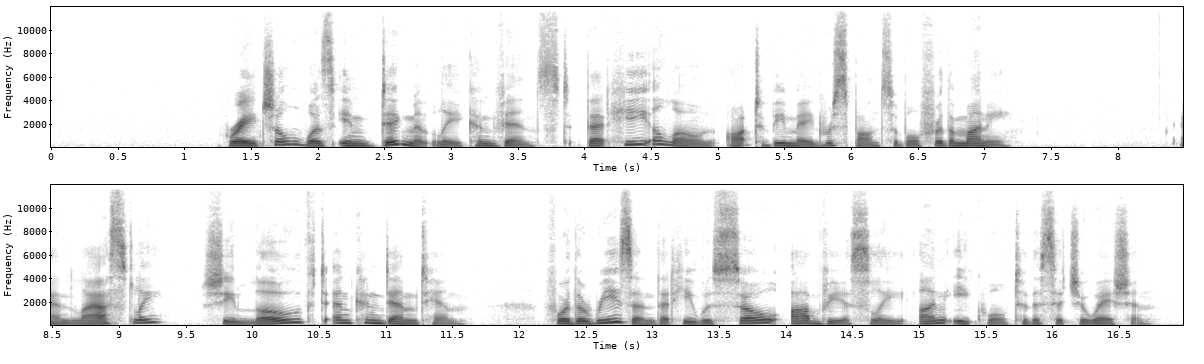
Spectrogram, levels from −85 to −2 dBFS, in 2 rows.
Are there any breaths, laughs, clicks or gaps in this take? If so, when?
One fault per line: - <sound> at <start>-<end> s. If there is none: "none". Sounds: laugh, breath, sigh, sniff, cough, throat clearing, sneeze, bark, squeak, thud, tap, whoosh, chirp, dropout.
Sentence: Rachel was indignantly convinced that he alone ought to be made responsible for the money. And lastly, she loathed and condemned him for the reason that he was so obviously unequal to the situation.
none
